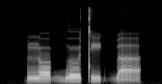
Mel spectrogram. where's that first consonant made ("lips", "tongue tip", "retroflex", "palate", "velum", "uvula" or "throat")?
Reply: tongue tip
